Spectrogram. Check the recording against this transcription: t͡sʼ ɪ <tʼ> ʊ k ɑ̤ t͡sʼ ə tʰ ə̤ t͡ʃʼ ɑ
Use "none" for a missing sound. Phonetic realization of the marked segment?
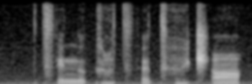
n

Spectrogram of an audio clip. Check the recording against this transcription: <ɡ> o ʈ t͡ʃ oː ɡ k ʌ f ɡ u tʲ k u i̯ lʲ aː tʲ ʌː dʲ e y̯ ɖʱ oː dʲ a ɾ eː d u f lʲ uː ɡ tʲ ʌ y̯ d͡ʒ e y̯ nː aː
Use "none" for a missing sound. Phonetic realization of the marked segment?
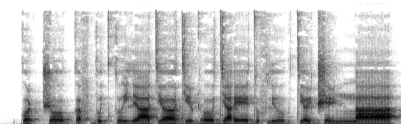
k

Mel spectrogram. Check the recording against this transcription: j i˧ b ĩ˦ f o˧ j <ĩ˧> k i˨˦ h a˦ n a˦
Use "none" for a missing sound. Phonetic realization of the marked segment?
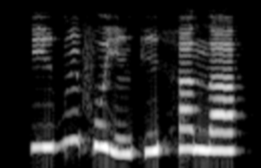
ĩ˨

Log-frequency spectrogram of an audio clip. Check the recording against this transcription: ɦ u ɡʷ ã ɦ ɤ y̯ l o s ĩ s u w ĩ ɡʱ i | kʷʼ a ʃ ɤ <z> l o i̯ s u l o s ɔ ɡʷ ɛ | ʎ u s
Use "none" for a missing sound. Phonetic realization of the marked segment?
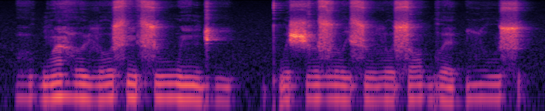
z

